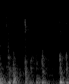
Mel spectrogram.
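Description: Quick keystrokes on a computer keyboard while entering network configuration commands, a short close burst of several soft clicks in rapid succession.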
